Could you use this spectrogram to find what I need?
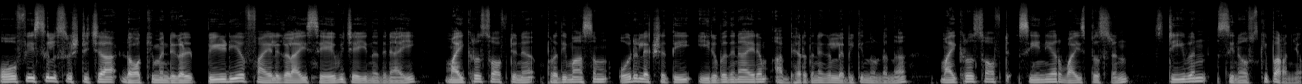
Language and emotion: Malayalam, neutral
